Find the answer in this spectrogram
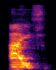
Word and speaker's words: iPhone: se pronuncie como Ay encontramos la palabra a iph no es ahí con que inicia se pronuncia como I iPhone y acá entonces Dentro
